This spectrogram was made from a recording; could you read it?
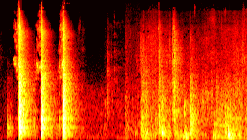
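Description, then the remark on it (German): Three sharp, evenly spaced, loud knocks from a brass ring knocker on the old wooden door of the Wieghaus, a half-timbered house built into the town wall in Neubrandenburg, Germany, followed by a pause and softer shuffling, rustling sounds. “Wenn man mit dem Messingring an die alte Holztür vom Wieghaus klopft”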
